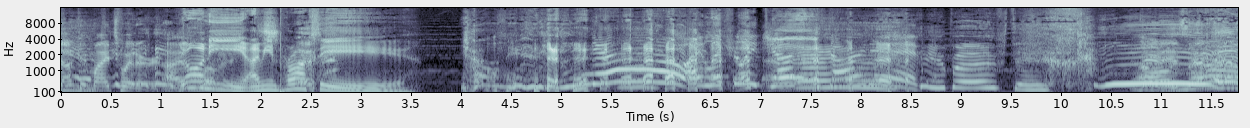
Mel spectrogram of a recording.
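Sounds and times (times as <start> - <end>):
speech: 0.0 - 11.7
laughter: 4.0 - 9.1
person yawning: 9.6 - 10.9.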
